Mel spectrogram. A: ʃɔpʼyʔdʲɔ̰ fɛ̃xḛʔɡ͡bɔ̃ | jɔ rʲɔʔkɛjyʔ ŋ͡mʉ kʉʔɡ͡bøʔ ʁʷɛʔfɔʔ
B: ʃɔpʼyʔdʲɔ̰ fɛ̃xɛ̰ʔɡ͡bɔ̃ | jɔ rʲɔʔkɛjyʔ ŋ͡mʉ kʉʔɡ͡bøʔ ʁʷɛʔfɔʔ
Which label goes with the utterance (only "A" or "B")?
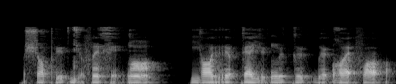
A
